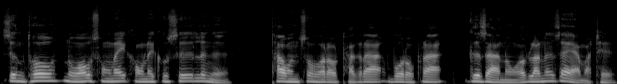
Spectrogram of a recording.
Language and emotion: Bodo, neutral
